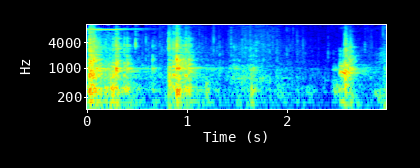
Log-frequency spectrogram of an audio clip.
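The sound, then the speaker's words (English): Metal cookware, a frying pan and a roaster, clanks and scrapes as the pans are handled, with a couple of sharp clattering hits near the start and another metallic clunk toward the end, moderately loud. “what do we got here? Frying pan, okay.”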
